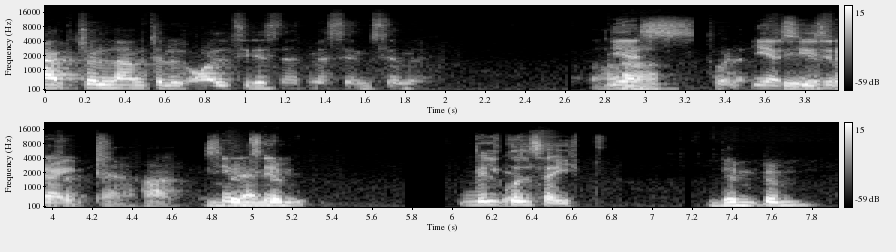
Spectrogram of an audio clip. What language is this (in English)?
Hindi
